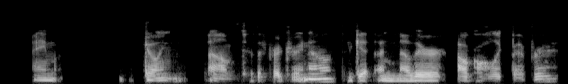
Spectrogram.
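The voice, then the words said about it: Whispering. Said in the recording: “I'm sorry, I'm whispering.”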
